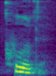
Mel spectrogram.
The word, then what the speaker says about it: could: Entonces, ese va a ser el could. Mm. Code, que se escribe co u l.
